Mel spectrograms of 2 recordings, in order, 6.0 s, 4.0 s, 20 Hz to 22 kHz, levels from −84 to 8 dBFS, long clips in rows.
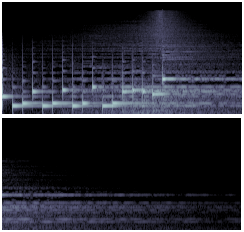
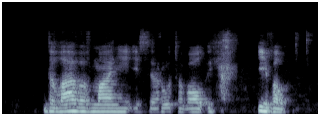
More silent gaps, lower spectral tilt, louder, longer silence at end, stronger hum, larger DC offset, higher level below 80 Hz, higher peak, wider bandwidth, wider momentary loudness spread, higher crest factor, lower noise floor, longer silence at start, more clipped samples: neither; second, -5.5 dB/octave vs -8 dB/octave; second, -24 LUFS vs -20 LUFS; first, 2.1 s vs 0.4 s; neither; neither; about the same, -56 dBFS vs -58 dBFS; second, -8 dBFS vs -2 dBFS; first, 16 kHz vs 7.4 kHz; first, 23 LU vs 15 LU; about the same, 18 dB vs 18 dB; first, -67 dBFS vs -42 dBFS; second, 0 s vs 0.5 s; neither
